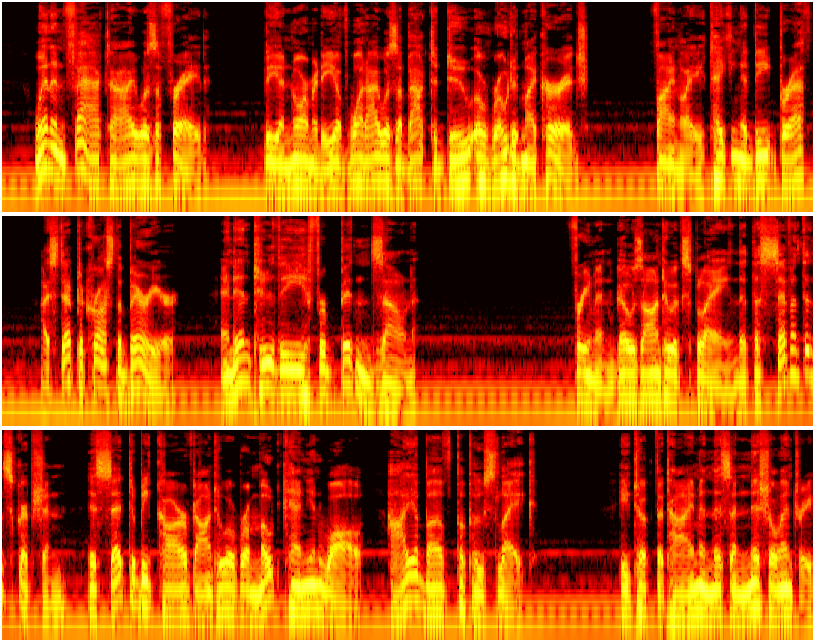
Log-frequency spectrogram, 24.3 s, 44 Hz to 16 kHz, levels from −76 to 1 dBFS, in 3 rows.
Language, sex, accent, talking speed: English, male, American, 160 wpm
